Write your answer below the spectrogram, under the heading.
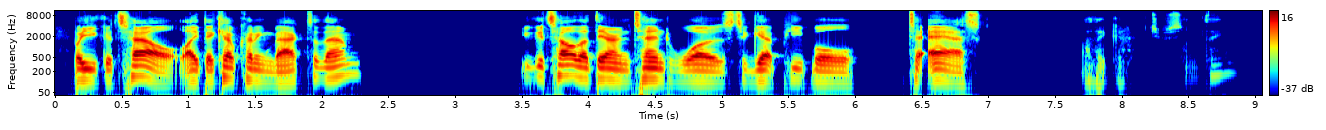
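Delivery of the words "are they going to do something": hushed, low, creepy whispered voice. Describing a wrestling segment, voicing the question the show implies: put-on creepy low voice. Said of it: "Did they have to say it creepy like you did just now?".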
